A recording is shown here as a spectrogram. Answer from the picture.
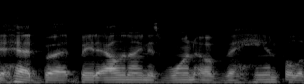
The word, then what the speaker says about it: beta-alanine: Beta alanine? Did I say that correctly? – Yes, beta-alanine. It is,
